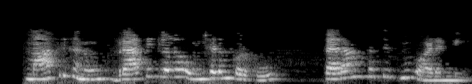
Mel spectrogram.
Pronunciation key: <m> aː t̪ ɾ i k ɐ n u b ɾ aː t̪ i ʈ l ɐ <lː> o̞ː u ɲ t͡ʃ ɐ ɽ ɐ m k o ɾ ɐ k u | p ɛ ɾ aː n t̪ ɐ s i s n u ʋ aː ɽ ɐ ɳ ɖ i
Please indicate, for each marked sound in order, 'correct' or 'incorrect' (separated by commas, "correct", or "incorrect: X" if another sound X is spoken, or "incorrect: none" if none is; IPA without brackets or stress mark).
correct, incorrect: l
